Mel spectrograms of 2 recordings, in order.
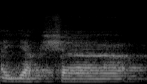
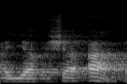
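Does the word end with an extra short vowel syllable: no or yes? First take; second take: no; yes. First: The word ends on the long vowel, nothing added. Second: The word ends with an added short 'a' syllable. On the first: The speaker calls it right. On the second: The speaker calls it wrong.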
